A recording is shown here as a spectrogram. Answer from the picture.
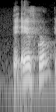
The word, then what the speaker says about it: escrow: Si son 30 años, por los 30 años va a tener que ver con esta cuenta de, escro, que es como se le llama. Se escribe E-S-C-R-O-W, hay una W al final.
